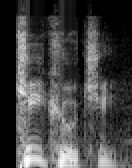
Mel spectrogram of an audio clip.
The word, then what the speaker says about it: Kikuchi: should learn to say his name you say kikuchi bingo the sports update this sports update for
